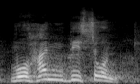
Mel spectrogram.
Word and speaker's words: مهندس: Hindi nila ma-pronounce yung sin muhandisun.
